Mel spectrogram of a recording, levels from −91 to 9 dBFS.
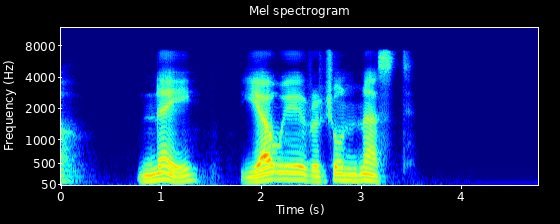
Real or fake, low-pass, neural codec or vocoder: fake; 7.2 kHz; codec, 16 kHz, about 1 kbps, DyCAST, with the encoder's durations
